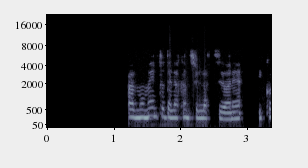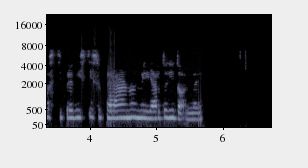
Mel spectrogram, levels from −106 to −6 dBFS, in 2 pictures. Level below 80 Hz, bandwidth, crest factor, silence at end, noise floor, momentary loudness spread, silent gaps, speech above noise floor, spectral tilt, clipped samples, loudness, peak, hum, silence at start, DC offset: -88 dBFS; 7.4 kHz; 16 dB; 1.05 s; under -90 dBFS; 10 LU; 2.45-2.50 s, 2.95-3.17 s; over 39 dB; -3 dB/octave; under 0.1%; -51 LUFS; -36 dBFS; none; 1.2 s; under 0.1%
